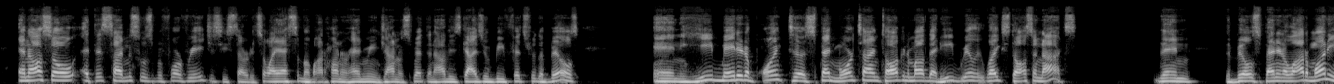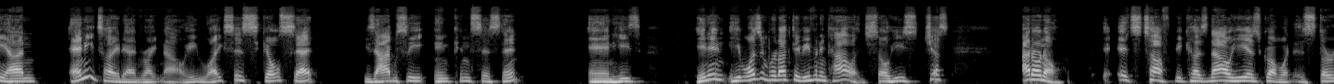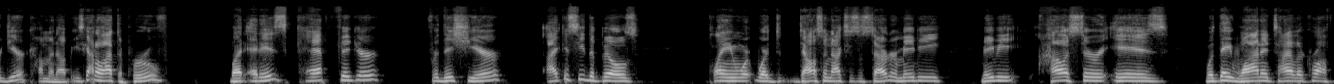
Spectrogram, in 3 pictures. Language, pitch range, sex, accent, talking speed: English, 130-170 Hz, male, American, 205 wpm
